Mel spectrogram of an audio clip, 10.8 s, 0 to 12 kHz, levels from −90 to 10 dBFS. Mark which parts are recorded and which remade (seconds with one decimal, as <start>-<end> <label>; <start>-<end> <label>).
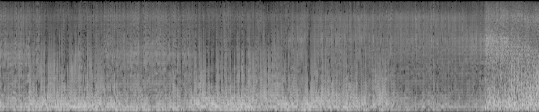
0.0-9.7 remade; 9.7-10.8 recorded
